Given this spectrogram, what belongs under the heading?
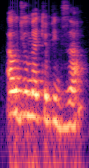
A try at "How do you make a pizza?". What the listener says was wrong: Good. Perfect.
